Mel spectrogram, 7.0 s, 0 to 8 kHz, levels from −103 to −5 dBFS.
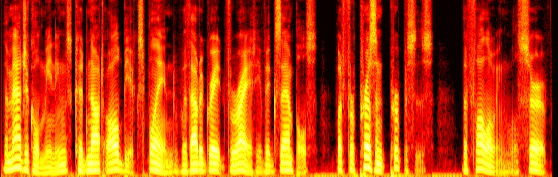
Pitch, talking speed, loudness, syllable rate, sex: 110 Hz, 190 wpm, -19 LUFS, 6.1 syllables/s, male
